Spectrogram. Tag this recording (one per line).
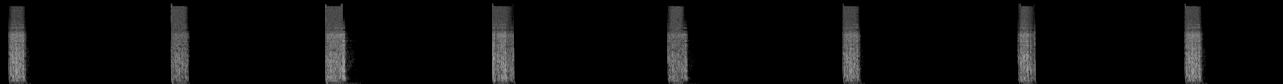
channel
static
change
tv
blips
